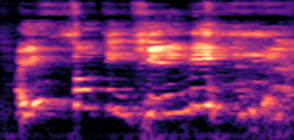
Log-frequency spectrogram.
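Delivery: high, indignant mock outburst; outraged disbelief. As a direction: play an incredulous, fed-up moviegoer. Acted outraged moviegoer confronting him.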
